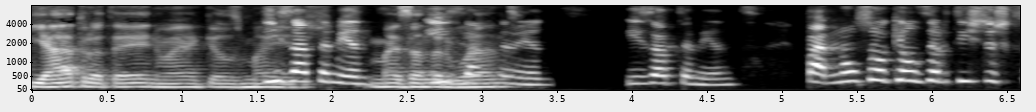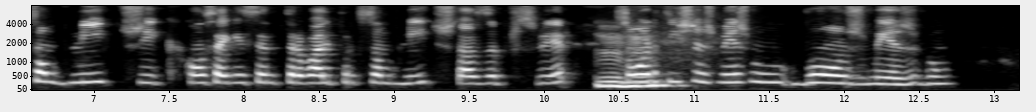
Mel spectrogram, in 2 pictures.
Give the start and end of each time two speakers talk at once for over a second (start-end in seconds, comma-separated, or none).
1.5-3.2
